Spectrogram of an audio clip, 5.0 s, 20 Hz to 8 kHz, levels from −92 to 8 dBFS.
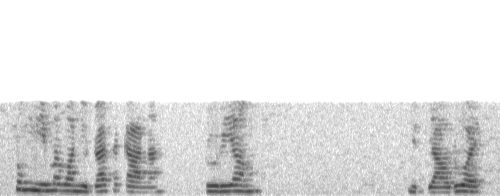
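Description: Noise suppressor artifacts run through the whole clip. The suppressor pulls the steady room noise down by about 21 dB frame by frame, so the background drops away between phrases and swells back under the speech.

From 0.9 to 1.65 s comes speech cut by the noise suppressor. It mistakes parts of the speech for noise and turns them down with the background, by about 13 dB at the deepest point. Around a third of a second in total sounds swallowed and faint, heard through the narrow telephone band that stops near 3.9 kHz.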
